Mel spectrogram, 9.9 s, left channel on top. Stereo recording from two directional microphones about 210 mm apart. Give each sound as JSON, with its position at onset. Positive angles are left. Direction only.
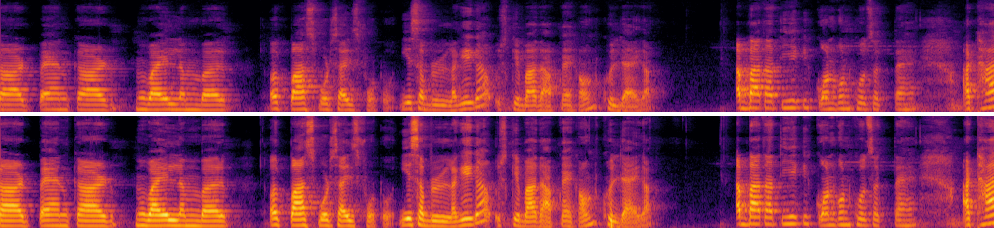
{"t": 0.0, "sound": "speech", "side_deg": -45}
{"t": 7.3, "sound": "speech", "side_deg": -30}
